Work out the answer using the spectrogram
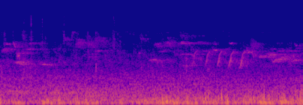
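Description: Small birds chirping, with a quick run of short falling chirps about three seconds in, over an uneven low rumbling noise.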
